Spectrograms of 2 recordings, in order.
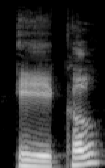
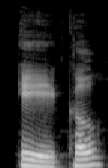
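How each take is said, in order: The two takes are said the same way.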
